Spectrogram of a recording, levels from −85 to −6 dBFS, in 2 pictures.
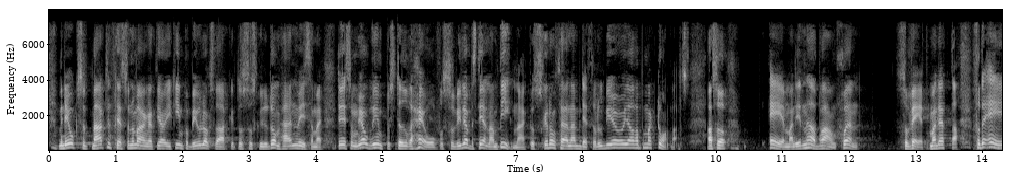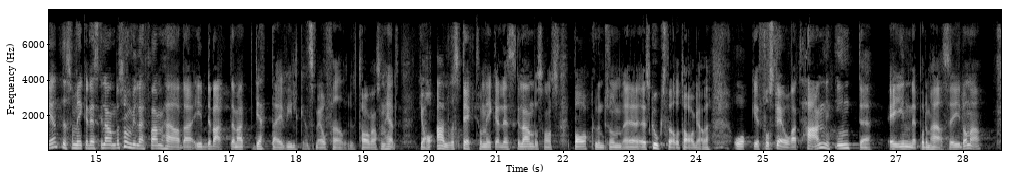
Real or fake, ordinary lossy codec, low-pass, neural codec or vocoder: fake; AAC, 32 kbps; 7.2 kHz; codec, 16 kHz, 4 kbps, X-Codec, HuBERT features, trained on balanced general audio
